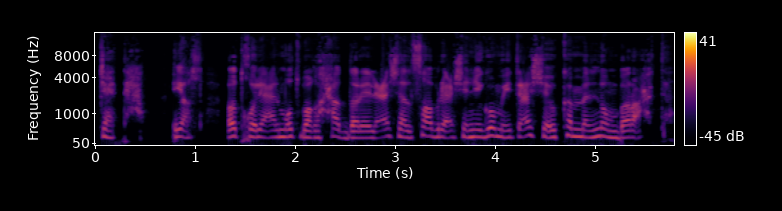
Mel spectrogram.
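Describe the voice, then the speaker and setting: A woman playing a sharp-tongued Upper Egyptian mother-in-law. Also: mid-range voice, steady tone, fast talker, no room sound, close to an everyday voice. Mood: bossy. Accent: Upper Egyptian Arabic. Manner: scolding, sweet-talking then sharp.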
